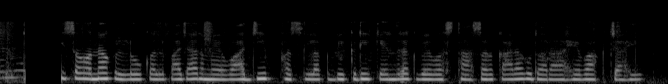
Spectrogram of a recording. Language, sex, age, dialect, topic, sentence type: Maithili, female, 46-50, Angika, agriculture, question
